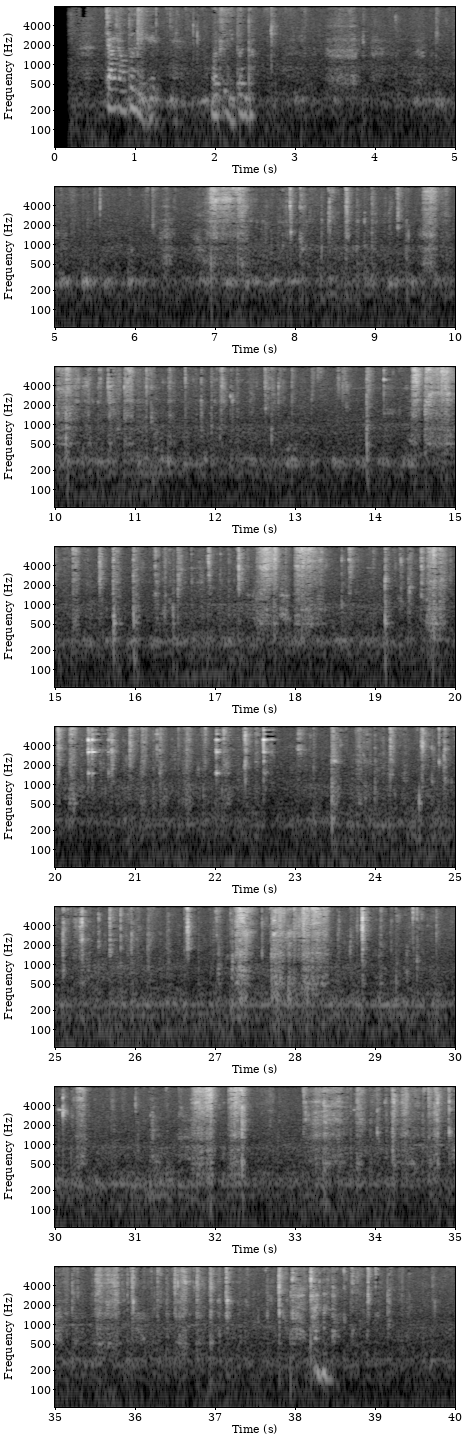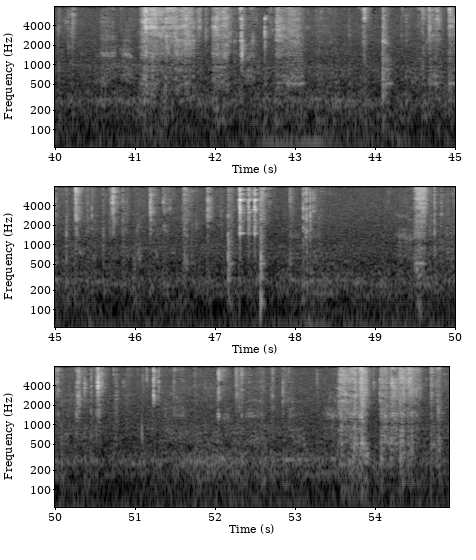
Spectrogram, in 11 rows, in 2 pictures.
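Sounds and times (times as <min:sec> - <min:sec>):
faint steady hum: 0:00.2 - 0:54.9
wet chewing and lip smacks: 0:07.3 - 0:40.4.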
